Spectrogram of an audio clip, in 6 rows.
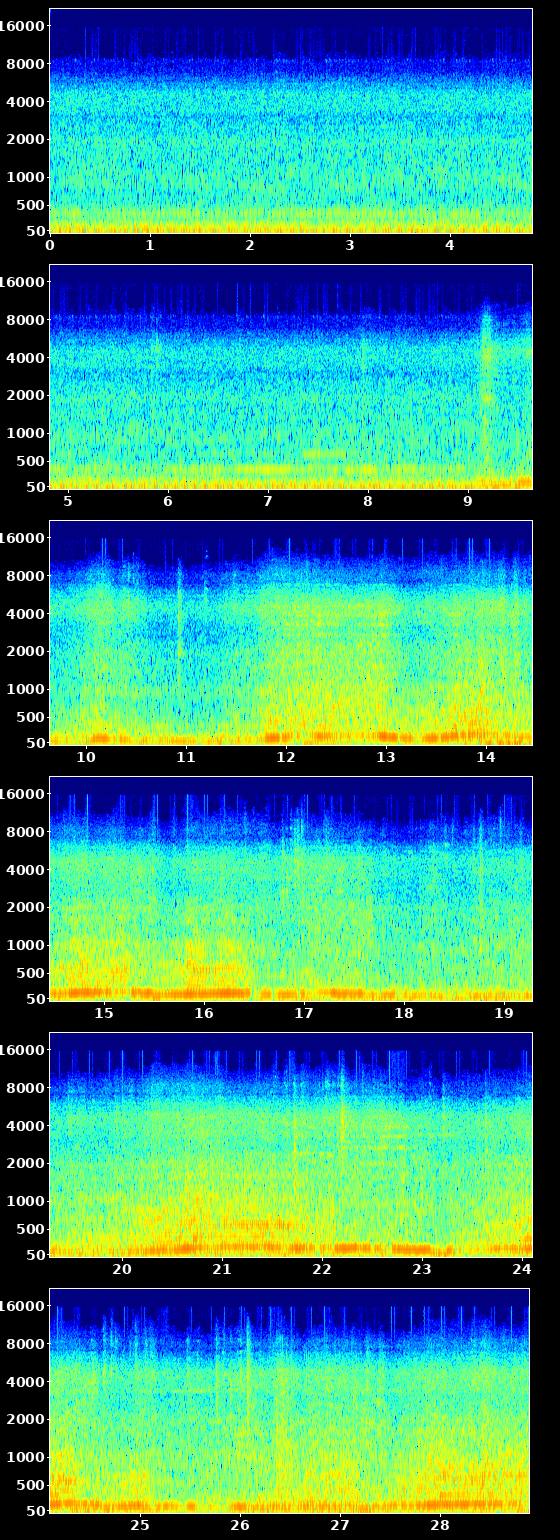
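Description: Renault 11 Turbo's turbocharged four-cylinder engine heard from inside the cabin. It runs steadily for about the first nine seconds, then accelerates away, and its note rises and falls over and over as the car is driven hard.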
